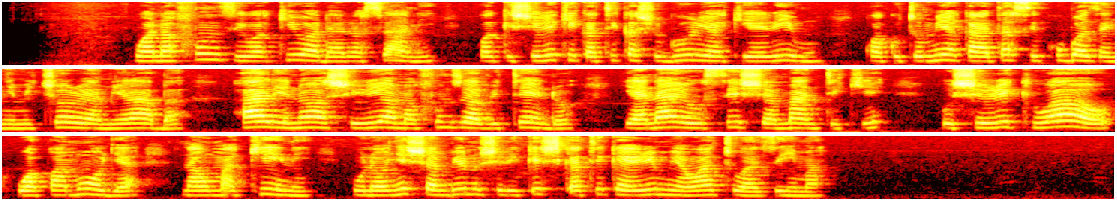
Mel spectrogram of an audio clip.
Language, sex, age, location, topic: Swahili, male, 18-24, Dar es Salaam, education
